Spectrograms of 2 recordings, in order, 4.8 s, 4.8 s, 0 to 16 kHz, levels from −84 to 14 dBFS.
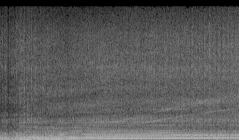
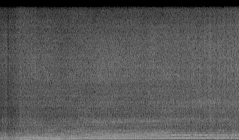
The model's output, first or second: second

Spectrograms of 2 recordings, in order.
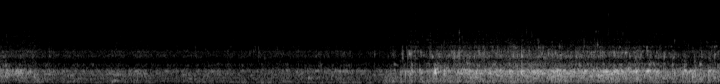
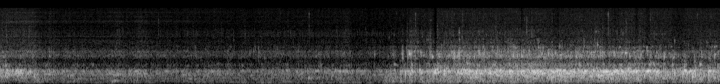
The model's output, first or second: first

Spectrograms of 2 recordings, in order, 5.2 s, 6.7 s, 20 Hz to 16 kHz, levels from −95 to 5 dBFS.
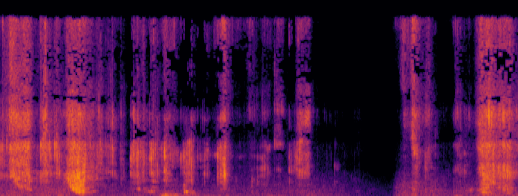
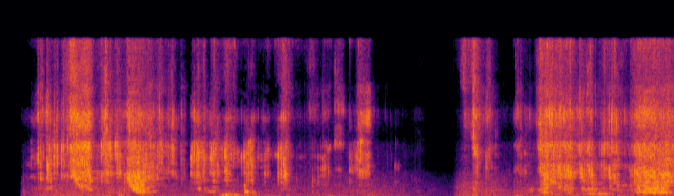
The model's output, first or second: second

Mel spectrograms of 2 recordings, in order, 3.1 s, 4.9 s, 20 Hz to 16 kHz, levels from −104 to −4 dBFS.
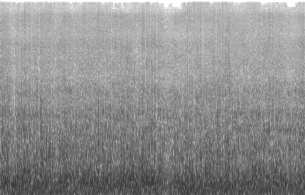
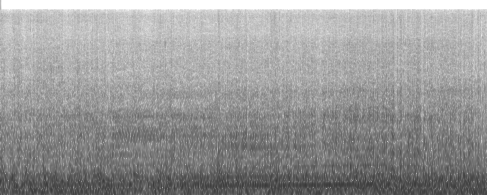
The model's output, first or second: first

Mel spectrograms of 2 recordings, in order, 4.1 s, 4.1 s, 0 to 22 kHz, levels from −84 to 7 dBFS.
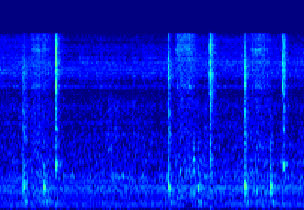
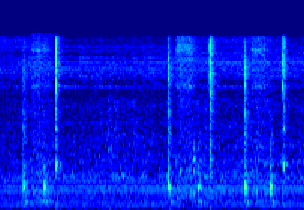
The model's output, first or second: first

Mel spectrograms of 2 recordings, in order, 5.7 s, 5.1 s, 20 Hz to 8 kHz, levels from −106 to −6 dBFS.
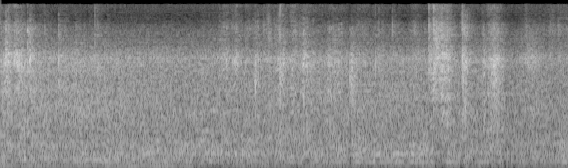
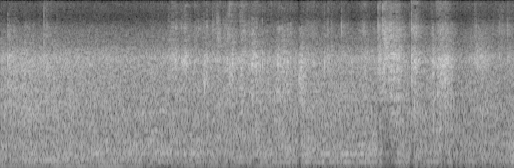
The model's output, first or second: first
